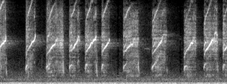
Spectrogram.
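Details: Female Carolina Wren calling to her mate during nest building in a garage, filmed with a GoPro; rapid series of about a dozen short, bright upslurred notes, roughly four per second, over a low steady hum.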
